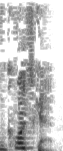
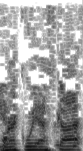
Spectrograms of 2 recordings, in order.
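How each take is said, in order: First: It is said like the words request cat. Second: It is said with the Latin-style middle vowels. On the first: "but it's called Request Cat" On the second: "how it's actually said?"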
